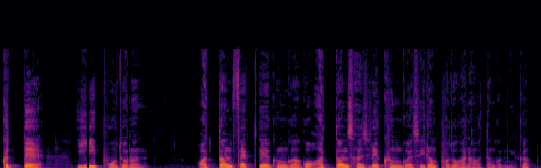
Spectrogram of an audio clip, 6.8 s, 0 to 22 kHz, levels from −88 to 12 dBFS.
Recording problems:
choppy; occasionally; at 1 s, at 3 s and at 5.5 s; 3% of the speech affected

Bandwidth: 15.5 kHz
